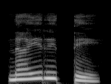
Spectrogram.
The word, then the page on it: ನೈರಿತ್ತೆ: Kannada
